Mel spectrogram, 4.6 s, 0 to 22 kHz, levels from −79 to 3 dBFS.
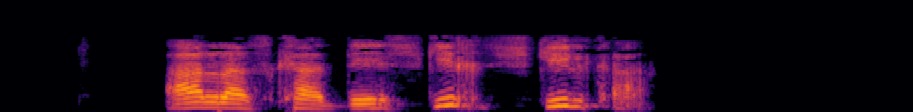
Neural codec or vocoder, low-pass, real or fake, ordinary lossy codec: vocoder, 22.05 kHz, 80 mel bands, WaveNeXt; 7.2 kHz; fake; MP3, 24 kbps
